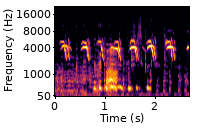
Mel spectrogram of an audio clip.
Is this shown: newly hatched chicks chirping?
yes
